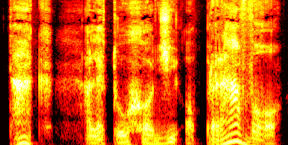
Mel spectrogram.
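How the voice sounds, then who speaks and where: A man's voice: very deep voice, expressive, moderate pace, gravelly, breathy edge, no room sound, studio quality, exaggerated voice. A man voicing a clever, earnest teenage girl witch who speaks anxiously and asks pointed questions.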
